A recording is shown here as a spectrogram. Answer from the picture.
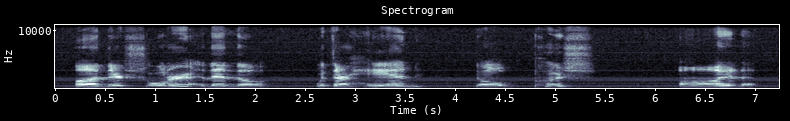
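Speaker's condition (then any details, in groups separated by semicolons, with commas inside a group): Cerebral palsy; infant ventilator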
